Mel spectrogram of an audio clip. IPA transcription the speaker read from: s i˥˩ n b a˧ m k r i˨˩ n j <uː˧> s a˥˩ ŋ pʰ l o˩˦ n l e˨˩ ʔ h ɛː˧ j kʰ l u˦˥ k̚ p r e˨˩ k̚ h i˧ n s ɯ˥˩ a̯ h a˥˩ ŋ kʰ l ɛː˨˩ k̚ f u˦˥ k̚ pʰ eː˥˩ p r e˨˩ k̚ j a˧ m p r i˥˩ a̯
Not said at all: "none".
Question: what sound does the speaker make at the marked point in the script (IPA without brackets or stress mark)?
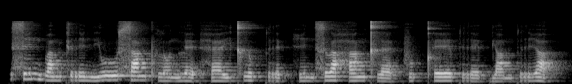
uː˦˥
